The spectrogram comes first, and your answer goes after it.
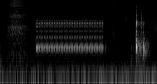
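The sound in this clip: A telephone rings unanswered, one steady electronic burst of about a second, followed by a short sharp knock.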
